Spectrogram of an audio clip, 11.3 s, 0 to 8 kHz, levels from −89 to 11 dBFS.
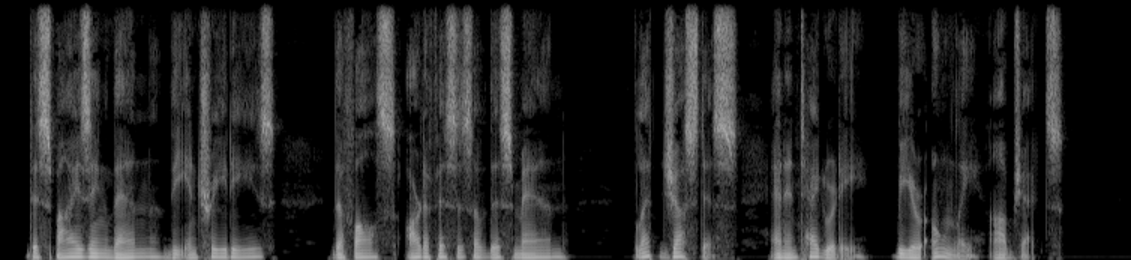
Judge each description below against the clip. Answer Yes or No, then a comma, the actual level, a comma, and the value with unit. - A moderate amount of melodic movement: No, narrow, 2.2 semitones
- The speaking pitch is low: Yes, low, 105 Hz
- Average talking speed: No, slow, 105 wpm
